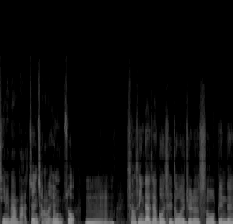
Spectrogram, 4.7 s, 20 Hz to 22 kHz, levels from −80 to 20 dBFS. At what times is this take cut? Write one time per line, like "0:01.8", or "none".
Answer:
0:01.6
